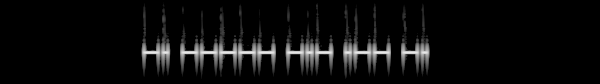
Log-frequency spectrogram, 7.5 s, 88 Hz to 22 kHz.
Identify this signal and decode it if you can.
Morse code, heard as a keyed tone, about 20 wpm, 700 Hz. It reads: N0KWN
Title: USA Call Signs - 5 Characters - Repeated 2x - 20wpm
